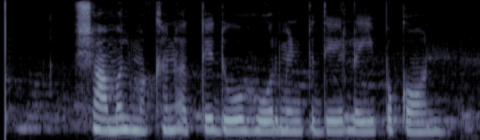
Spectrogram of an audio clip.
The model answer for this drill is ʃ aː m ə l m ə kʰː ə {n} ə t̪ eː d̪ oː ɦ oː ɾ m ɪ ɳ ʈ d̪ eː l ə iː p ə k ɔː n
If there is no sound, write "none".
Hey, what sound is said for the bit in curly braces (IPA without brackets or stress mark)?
n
